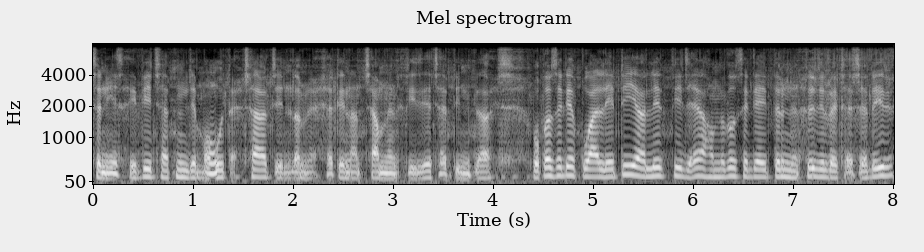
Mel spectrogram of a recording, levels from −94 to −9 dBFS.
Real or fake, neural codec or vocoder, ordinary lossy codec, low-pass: fake; autoencoder, 22.05 kHz, a latent of 192 numbers a frame, VITS, trained on many speakers; none; 7.2 kHz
